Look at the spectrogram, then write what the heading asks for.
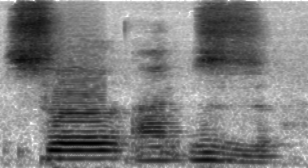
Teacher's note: S and z, we say that these two are alveolar fricatives because s, the front of the tongue is against the alveolum or teeth ridge, and you call it alveolar fricative.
